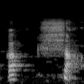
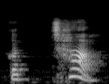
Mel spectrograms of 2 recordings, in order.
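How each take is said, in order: First: कक्षा as "kak-sha"; correct pronunciation. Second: कच्छा as "kach-chha"; mispronunciation. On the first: Teacher correcting the misreading, कक्षा as "kaksha". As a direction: sound the k before "sha" in कक्षा. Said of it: "ये लिखा है". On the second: Teacher reading the word the wrong way, कच्छा as "kachchha". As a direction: hit a "chha" at the end of कच्छा. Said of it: "no, बिल्कुल नहीं". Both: Shown as a demonstration.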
